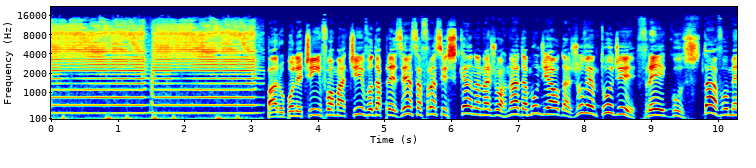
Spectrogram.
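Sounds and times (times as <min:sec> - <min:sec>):
low rhythmic thumping: 0:00.0 - 0:03.2
popemobile horn blaring in a long steady tone: 0:00.0 - 0:03.2
speech: 0:03.3 - 0:10.2.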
